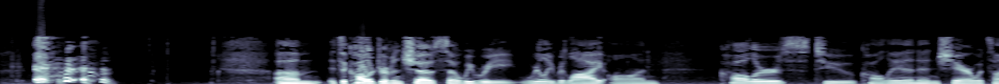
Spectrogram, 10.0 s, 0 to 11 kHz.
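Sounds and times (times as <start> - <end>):
harsh coughing: 0.3 - 1.2
speech: 0.6 - 1.2, 2.7 - 9.9.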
